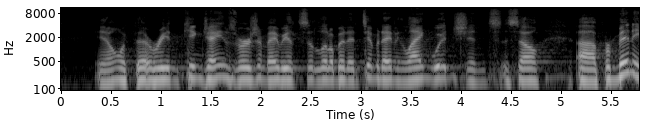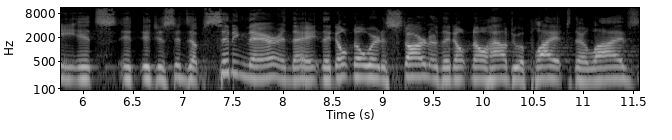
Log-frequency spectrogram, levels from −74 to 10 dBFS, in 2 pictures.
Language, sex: English, male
